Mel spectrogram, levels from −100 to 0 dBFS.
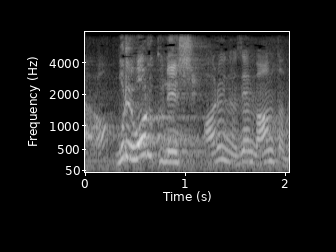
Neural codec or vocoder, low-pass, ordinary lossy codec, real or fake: none; 7.2 kHz; none; real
